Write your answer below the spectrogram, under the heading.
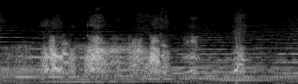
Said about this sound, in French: L'apparition de l'étrange équipé avait ameuté tous les chiens des environs, qui aboyaient d'un air menaçant.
